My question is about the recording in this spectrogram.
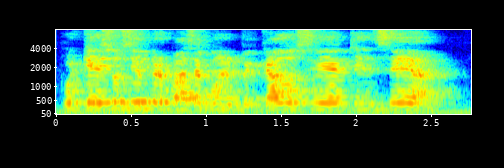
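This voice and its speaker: A man's voice: high-pitched, flat delivery, normal speed, a little hiss or hum. A man preaching a sermon, addressing his listeners directly with rhetorical questions. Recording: echoey hall from far off.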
